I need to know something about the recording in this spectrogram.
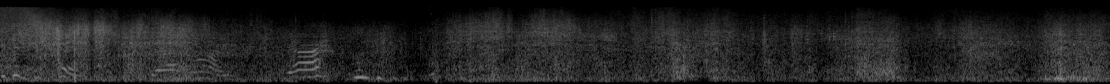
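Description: Skis and a snowboard scrape and hiss over the snow.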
